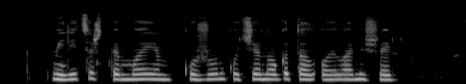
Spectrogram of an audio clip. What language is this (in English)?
Mari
